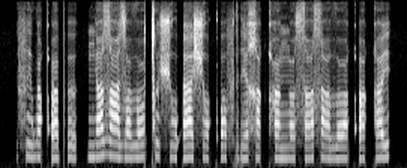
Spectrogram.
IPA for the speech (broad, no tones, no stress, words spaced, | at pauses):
fewɵqʼɵpʼɵ | ŋezˤa zɵðˤoǀɵ ʃoʔaʃɔ kʼɔfreχa qʰɵŋɵ sˤesˤe ðˤoqʼa qe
